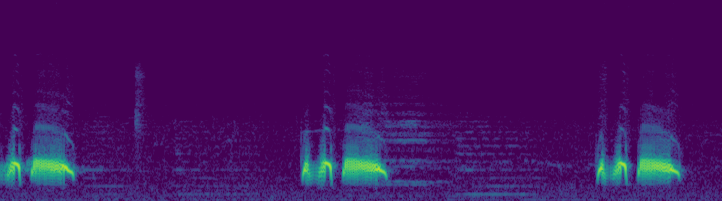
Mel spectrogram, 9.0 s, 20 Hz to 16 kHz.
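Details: Spotted dove giving a very taut 'thổ'-style 'Thúc' coo, a standard model for decoy birds: three phrases roughly every 3.5 seconds, each two short hollow notes then a long, low, vibrating coo. Otherwise quiet.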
